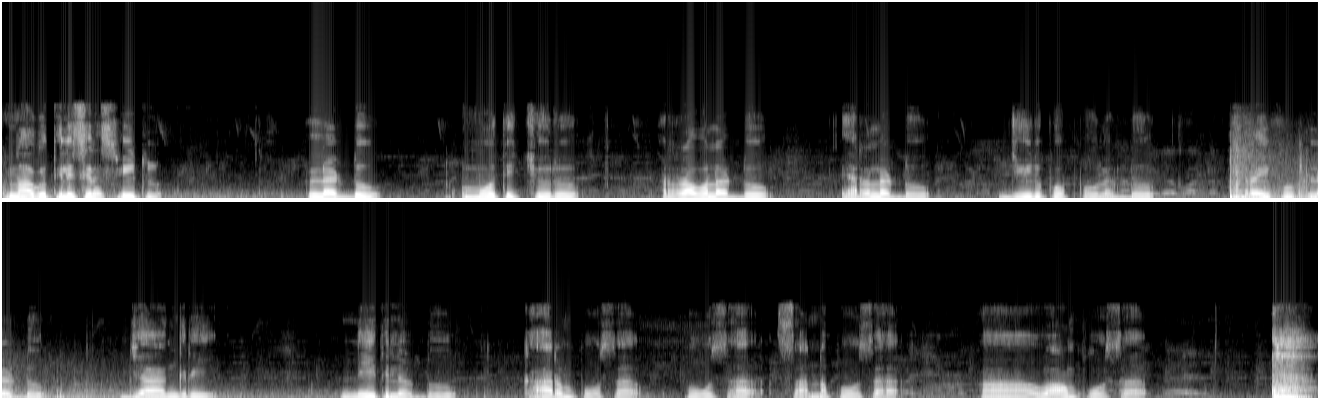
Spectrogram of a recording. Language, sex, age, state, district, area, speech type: Telugu, male, 30-45, Andhra Pradesh, Bapatla, urban, spontaneous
